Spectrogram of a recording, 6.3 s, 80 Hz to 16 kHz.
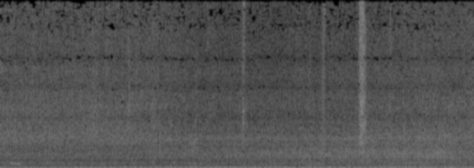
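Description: Mercedes-AMG C63 S twin-turbo 4.0-litre V8 idling steadily with a low, even exhaust note through cat-bypass (decat) downpipes.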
